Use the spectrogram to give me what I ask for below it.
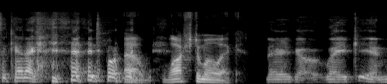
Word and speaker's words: Washademoak: His recent research has been focused on lithic quarry sourcing at, how do you pronounce it, Ken? I don't know. Washademoak.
